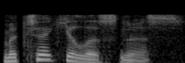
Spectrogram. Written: meticulousness

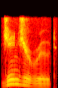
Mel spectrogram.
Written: gingerroot

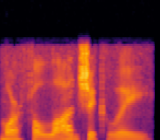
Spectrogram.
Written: morphologically

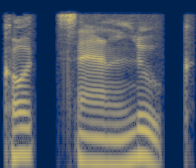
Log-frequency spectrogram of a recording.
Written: Cote-Saint-Luc

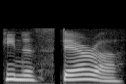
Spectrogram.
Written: Ginastera

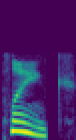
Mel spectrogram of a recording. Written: plink

